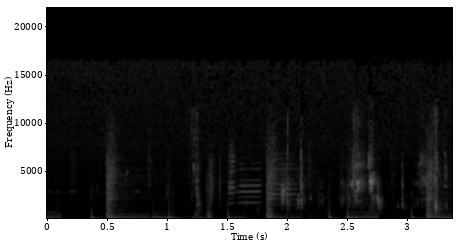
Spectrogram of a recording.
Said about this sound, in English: Seems like I got something caught in my throat. Let me take a quick swig of this alkaline water.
